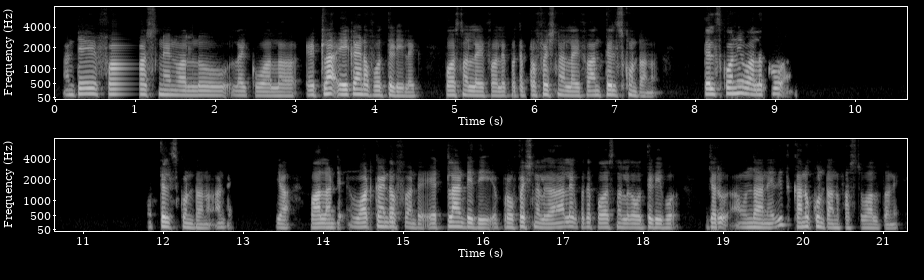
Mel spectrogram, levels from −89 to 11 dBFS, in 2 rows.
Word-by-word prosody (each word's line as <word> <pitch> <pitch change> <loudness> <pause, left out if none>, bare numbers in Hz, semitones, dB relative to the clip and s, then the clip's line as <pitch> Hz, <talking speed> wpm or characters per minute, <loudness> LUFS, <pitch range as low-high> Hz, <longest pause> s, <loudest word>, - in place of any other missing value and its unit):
అంటే, 155 +3 +1 0.3
ఫస్ట్ 165 -1 +1
నేను 150 -1 -2
వాళ్ళు 140 0 0 0.4
లైక్ 135 -1 -4
వాళ్ళా 125 0 -1 0.4
ఎట్లా? 180 +4 +6 0.2
ఏ - - +10
కైండ్ 165 -2 +6
ఆఫ్ 140 - -10
ఒత్తిడి? 130 -2 +1
Like, 115 +1 -7 0.4
personal 145 0 +2
లైఫా? 130 0 0
లేపోతే, 130 +1 -4
ప్రొఫెషనల్ 145 -1 +1
లైఫా? 130 +2 -2
అని 140 - -5
తెలుసుకుంటాను. 130 -7 0 0.7
తెలుసుకొని 190 +3 +5
వాళ్ళకు 160 +2 +1 2.8
హ్మ్. - - -16
తెలుసుకుంటాను. 125 -6 0
అంటే, 135 - -10 0.6
యాహ్! - - -2 0.3
వాళ్ళంటే 130 0 +3 0.2
వాట్ 150 +1 +3
కైండ్ 155 -1 +3
ఆఫ్ - - -13
అంటే 125 -1 -6 0.2
ఎట్లాంటిది? 135 -1 +2 0.3
ప్రొఫెషనల్‌గానా? 135 -1 0
లేపోతే 145 -1 -4
పర్సనల్‌గా 135 -1 -2
ఒత్తిడిబో? 130 0 -1 0.5
జరు 140 +1 +2 0.2
ఆహ్, - - -9
ఉందా 140 0 0
అనేది 130 +10 -4 0.2
కనుక్కుంటాను 145 -5 0
ఫస్ట్ 125 +1 -9
వాళ్ళతోని. 115 -1 -6
140 Hz, 120 wpm, -22 LUFS, 130-155 Hz, 2.8 s, ఏ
